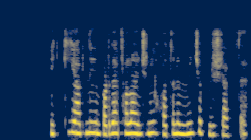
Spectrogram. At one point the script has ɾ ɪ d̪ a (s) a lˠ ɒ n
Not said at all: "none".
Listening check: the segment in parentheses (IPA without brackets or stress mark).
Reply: f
